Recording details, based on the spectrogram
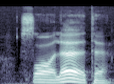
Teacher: punggung lidah angkat ke langit-langit supaya dia memiliki sifat isti'ala. Ya, bukan ya, tapi menggunakan lidah.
